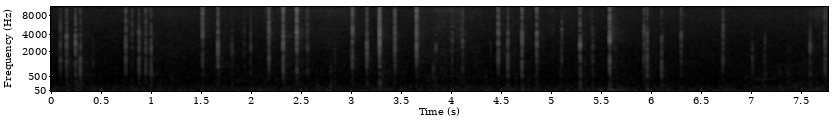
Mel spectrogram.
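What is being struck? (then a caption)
Hardcover book with foil-laminated cover. Long acrylic nails on several fingers rapidly tap a flat hardcover book with a reflective silver mirror-foil cover lying on a table. The result is a quick, irregular stream of sharp, dry clicks with almost no ring, over a steady low hum.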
